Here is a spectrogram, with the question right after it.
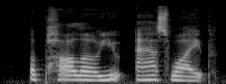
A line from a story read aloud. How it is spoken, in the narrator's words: She groaned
